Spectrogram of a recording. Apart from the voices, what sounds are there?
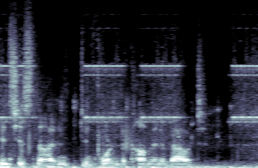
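mobile phone ringing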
